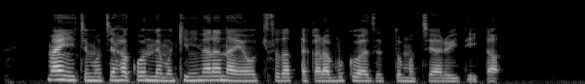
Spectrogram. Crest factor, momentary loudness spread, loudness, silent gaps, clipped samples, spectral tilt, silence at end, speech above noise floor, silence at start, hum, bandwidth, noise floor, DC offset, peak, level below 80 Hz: 22 dB; 11 LU; -25 LUFS; none; under 0.1%; -5.5 dB/octave; 0.85 s; 39 dB; 0.5 s; none; 11.5 kHz; -64 dBFS; under 0.1%; -4 dBFS; -56 dBFS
